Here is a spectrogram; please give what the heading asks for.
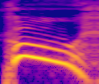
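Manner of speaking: high, loud strained whoo pushed out mid-rep; effortful whoop. Real, not acted. Lifter straining through a heavy rep, loud high whoop. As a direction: let out a real effort whoop on the pull.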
